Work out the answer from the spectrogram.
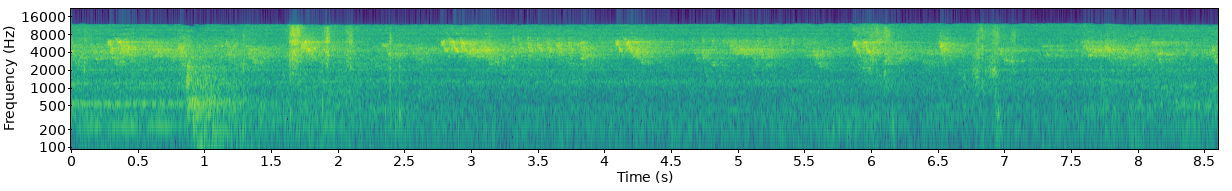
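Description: Small birds chirping over and over, short high calls every half second or so, with a few sharp knocks and clicks. A steady low hum stops with a knock about a second in.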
